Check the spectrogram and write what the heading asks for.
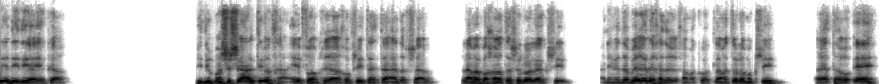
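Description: A man's voice: low voice, darkish tone, slightly rough. A man, a rabbi, giving a Torah lesson over a video call, arguing by asking and answering his own questions. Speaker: rabbi teaching a class. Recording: dull lo-fi video call audio.

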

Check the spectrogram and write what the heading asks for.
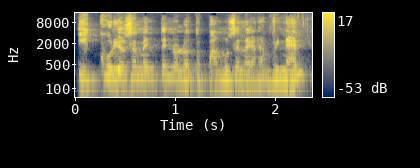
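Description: A middle-aged man with a northern Mexican Monterrey accent, pitched a little high for a man. He tells stories to an interviewer in a lively, slangy way that breaks into laughter easily. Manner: animated, slangy, quick to laugh. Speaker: interview guest. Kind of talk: casual storytelling interview.

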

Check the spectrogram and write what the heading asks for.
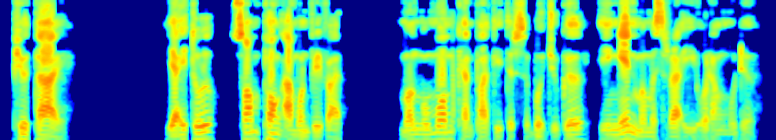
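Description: A man reading an opinion essay aloud in a measured, serious narration. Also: low voice, dry recording, clean studio sound. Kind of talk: scripted narration.

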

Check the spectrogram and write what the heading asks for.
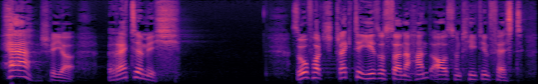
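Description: A man's voice: on the high side, big pitch swings, a little slow, big-room sound. A man preaching a sermon, retelling a Bible scene with earnest emphasis. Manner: earnest, storytelling with rising emphasis.

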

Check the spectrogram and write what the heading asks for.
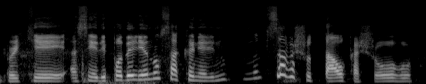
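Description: A man's voice: fairly high pitch, big pitch swings, quick pace, fairly bright tone. A young Brazilian man on a podcast panel, teasing and emphatic in casual chat. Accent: Brazilian Portuguese.

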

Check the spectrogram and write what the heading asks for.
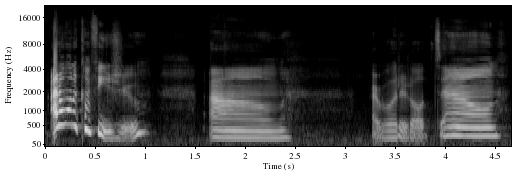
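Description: A woman's voice: lowish voice, very animated, slow, a bit bright, clean tone. A woman hosting a faith and business group, talking casually and earnestly to her viewers, rambling a little with many ums and restarts. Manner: preacherly and earnest.

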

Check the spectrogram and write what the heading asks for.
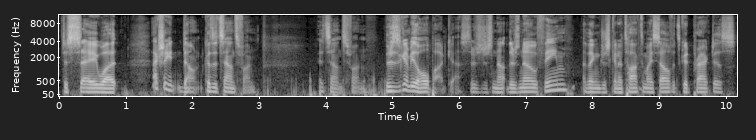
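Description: Rambling self-mocking young man, mellow voice. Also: mid-range voice, normal speed, vocal fry. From Florida. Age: 20s. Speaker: podcast host. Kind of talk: solo casual podcast chat. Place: home by a marina.

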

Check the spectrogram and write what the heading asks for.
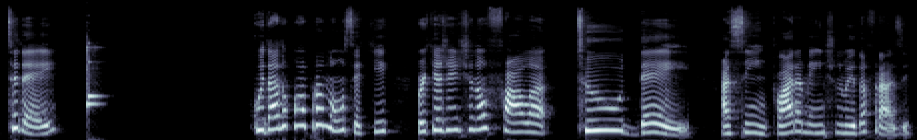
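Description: A Brazilian woman with a high, light voice leads an English lesson at an unhurried pace. She carefully sounds out each English phrase for students to repeat, then explains it in Portuguese. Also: a bit bright, clear, resonant tone. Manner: slow, deliberate modeling of English phrases. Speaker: English teacher. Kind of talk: language lesson with repeat-after-me drills.

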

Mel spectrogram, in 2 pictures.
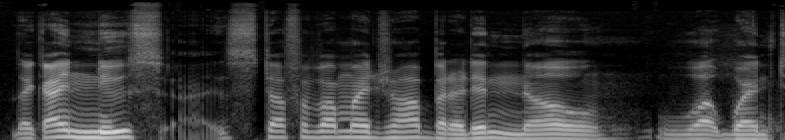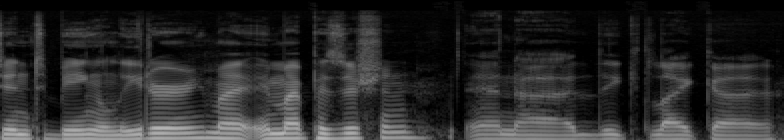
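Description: A man's voice: medium pitch, steady tone, moderate pace, hardly any pauses, mellow, clean tone, no echo, studio quality. A young man from suburban Washington chatting casually as a podcast co-host, rambling and informal. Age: young adult. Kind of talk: casual chat.

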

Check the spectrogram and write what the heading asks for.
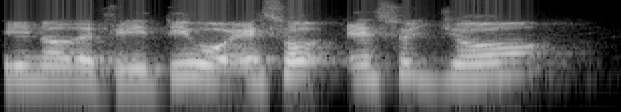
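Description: A man's voice: sits high, moderate pace, slightly rough, dull audio. A man, co-hosting a faith podcast and telling personal stories earnestly with slangy asides. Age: 30s. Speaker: podcast co-host. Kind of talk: casual faith podcast conversation.

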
